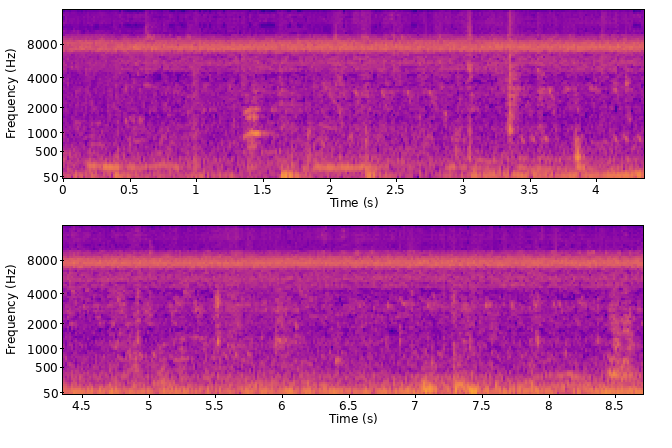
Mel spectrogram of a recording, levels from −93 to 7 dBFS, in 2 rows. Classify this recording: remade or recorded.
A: remade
